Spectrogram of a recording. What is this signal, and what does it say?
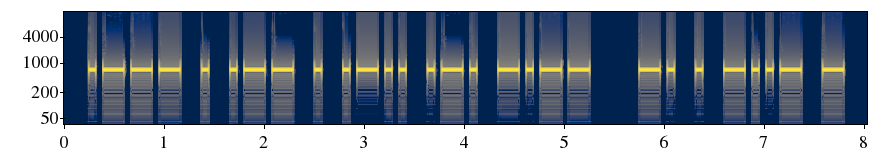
Morse code, heard as a keyed tone, about 17 wpm, 700 Hz. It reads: JEWELRY NEXT
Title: Pangram Challenge v2 - 17wpm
